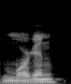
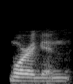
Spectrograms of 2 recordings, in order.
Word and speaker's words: Morrigan: And then he mates with somebody named Morgan, or Morrigan, I think it's pronounced.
